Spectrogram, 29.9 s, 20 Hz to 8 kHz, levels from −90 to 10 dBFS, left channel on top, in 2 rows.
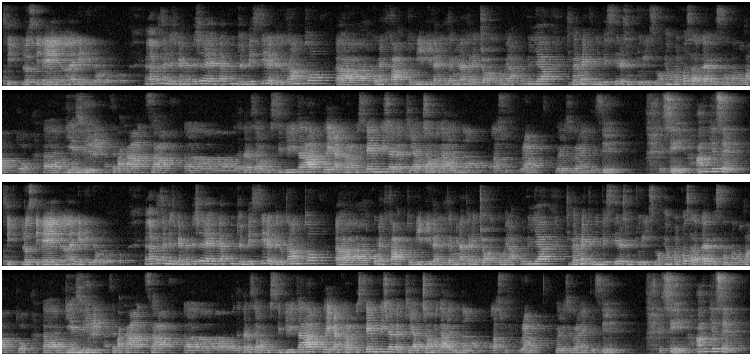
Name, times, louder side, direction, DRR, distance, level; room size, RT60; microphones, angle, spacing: voice 1, 0.0-2.2 2.8-6.3 6.7-15.4 15.8-18.3 18.6-25.6 26.0-27.1 28.1-28.2, right 2 dB, 65° right, -1 dB, 0.5 m, -24 dB
voice 2, 16.4-16.8 26.9-27.2 27.8-29.5, equal, 5° right, -5 dB, 0.4 m, -26 dB
2.8 x 2.2 x 2.6 m, 1.1 s
head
